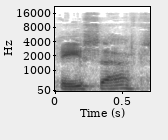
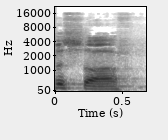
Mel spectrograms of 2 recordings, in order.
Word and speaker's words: Asaph: It says a Psalm of Asaph, or Asaph. Some people pronounce it that way. It's okay, however you want to pronounce it. A Psalm of Asaph, verse 1 says, God stands in the congregation of the mighty.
